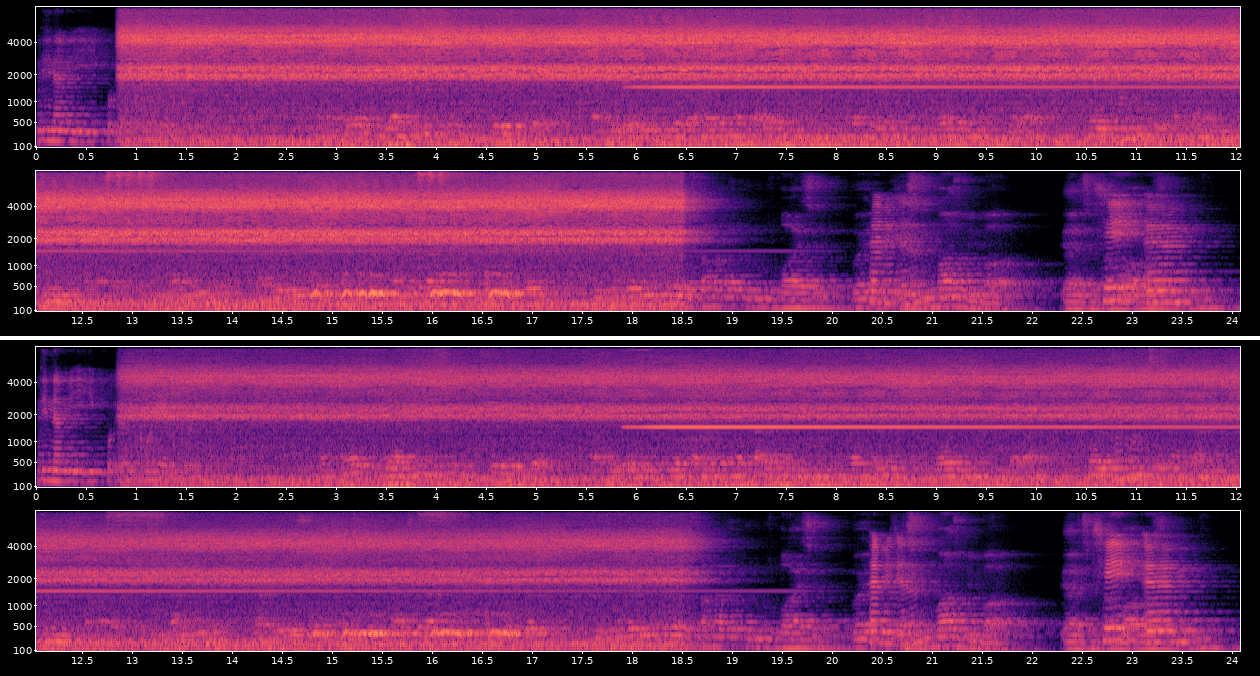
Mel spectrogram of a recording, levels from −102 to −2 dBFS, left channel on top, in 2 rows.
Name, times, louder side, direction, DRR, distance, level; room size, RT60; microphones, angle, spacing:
voice 1, 0.0-1.9 10.8-11.1 20.4-20.9 22.6-23.6, right 2 dB, 85° right, 2 dB, 2.0 m, -42 dB
sound 1, 0.8-18.5, left 7 dB, 65° left, 1.3 m, -31 dB
voice 2, 2.8-5.2 5.5-10.1 10.5-13.9 14.2-17.1 17.4-21.8 22.3-23.8, equal, 20° right, -5 dB, 4.4 m, -44 dB
sound 2, 5.8-18.0, right 4 dB, 70° right, 2.6 m, -44 dB
16.0 x 10.0 x 7.1 m, 1.4 s
head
